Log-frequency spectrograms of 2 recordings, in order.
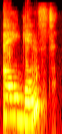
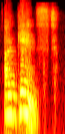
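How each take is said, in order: First: Against with a full AY, AY-GAINST; wrong way. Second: Against with a schwa start, uh-GAINST; right way. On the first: Teacher shows how not to say against. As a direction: against begun with a long AY. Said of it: "the next one is not against". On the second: Teacher models against with a schwa. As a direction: against begun with a weak uh. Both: Shown as a demonstration.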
